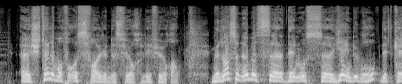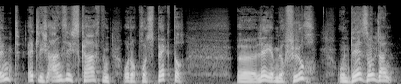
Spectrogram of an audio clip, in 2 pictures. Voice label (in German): Eifeler Mundart; 700 Jahre St Hubertus in Weweler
